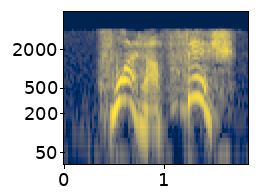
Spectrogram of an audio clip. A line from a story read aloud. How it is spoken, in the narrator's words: cried Hooper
